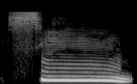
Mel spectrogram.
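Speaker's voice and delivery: সিন with a long hissed s, drawn out very slowly; seen like English s. Shown as a demonstration. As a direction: hiss the s of সিন and hold it. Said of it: "ইংলিশের যে এস আছে না".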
